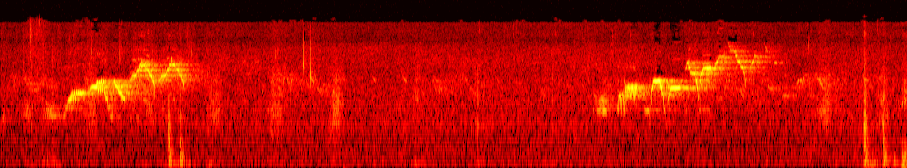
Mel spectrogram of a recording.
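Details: Swainson's Thrush sings in the wilderness during a canoe trip, giving two echoing, flute-like phrases that spiral upward about five seconds apart, with a low outdoor rumble and a few knocks.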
